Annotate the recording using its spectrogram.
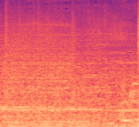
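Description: A bus driving past, its engine running with a low rumble, under one steady held tone from the background music.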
